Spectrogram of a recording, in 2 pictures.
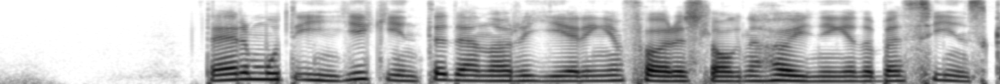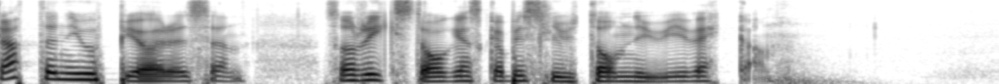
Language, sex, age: Swedish, female, 50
